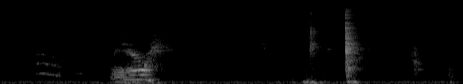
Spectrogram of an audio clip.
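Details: Kitten from a litter of five, four males and one female, indoors during afternoon antibiotic eye-ointment treatment, gives a single short harmonic mew; a person talks softly and there are a few soft knocks afterwards.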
